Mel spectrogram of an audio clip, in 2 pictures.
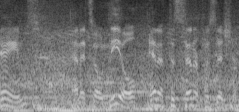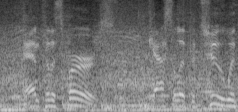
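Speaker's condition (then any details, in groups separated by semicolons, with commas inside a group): No condition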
